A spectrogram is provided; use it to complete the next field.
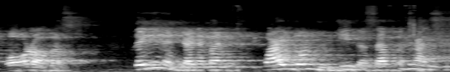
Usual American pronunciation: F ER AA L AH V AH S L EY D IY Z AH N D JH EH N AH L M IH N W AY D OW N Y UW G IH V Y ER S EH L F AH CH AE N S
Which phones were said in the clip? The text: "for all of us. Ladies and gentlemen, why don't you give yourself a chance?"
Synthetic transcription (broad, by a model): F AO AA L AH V AH S L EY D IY AH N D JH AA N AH M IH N W AY D OW N Y UW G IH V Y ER S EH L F AH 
